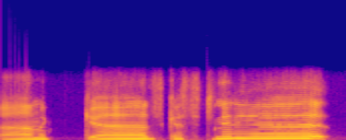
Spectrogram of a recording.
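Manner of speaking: all-in cartoon voice, very slow, every word stretched. Imagining paperwork filers reacting to a lawsuit: Cartman voice. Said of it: "full Cartman".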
